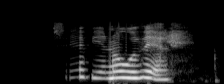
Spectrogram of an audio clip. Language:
Icelandic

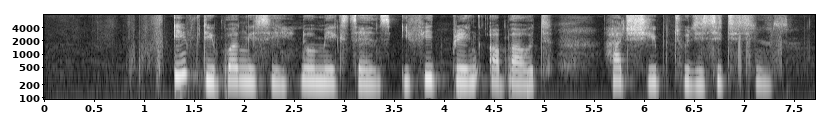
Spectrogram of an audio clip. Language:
Nigerian Pidgin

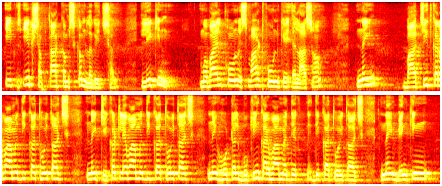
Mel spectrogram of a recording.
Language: Maithili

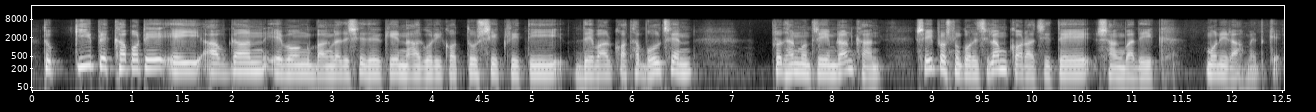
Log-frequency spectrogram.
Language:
Bangla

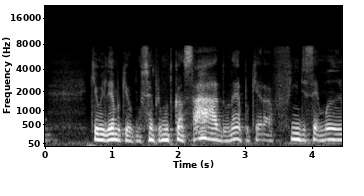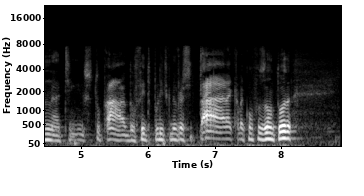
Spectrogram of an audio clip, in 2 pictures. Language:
Portuguese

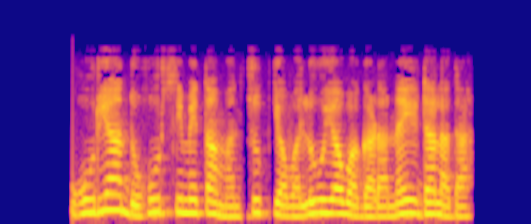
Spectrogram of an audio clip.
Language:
Pashto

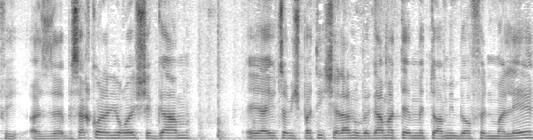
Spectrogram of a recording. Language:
Hebrew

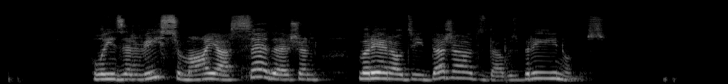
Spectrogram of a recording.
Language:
Latvian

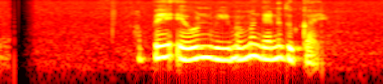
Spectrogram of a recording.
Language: Sinhala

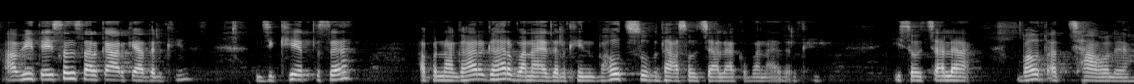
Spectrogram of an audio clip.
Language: Maithili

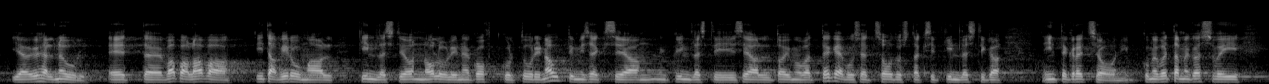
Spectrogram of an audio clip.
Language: Estonian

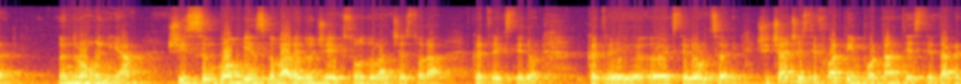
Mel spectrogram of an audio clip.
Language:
Romanian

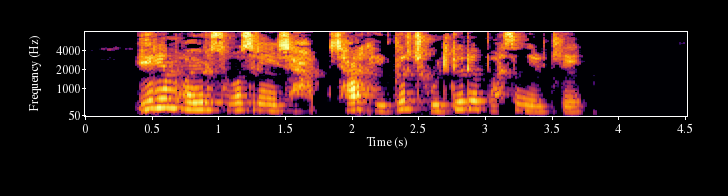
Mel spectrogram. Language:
Mongolian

